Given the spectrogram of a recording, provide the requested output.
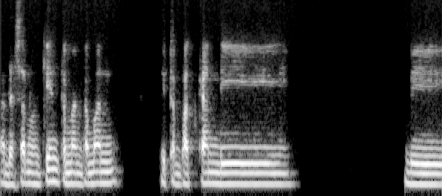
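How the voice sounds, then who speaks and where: A man's voice at medium pitch. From North Sumatra, Indonesia. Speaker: lecturer. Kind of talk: lecture.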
